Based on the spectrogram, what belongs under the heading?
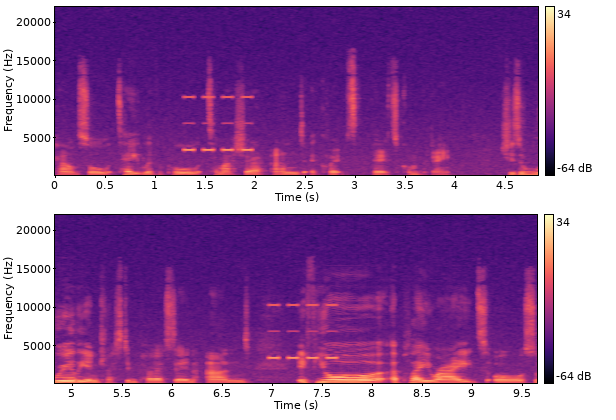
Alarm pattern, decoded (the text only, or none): temporal four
